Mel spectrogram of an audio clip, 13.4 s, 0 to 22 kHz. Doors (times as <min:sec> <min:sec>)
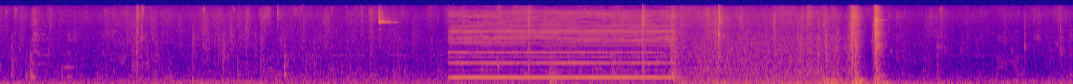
0:05.6 0:11.2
